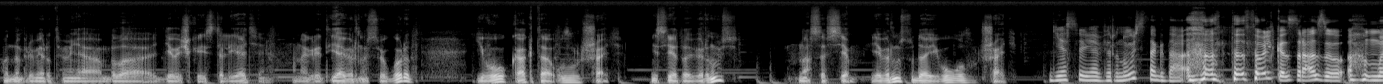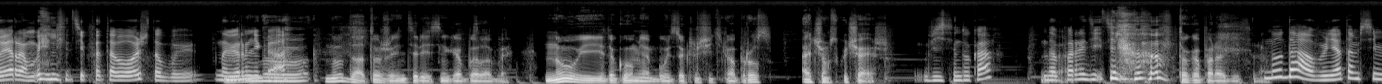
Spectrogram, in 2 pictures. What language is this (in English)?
Russian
